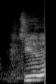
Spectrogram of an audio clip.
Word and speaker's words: Giulio: Giulio, I was pronouncing it right, Giulio, right? Well done. You did your homework right.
